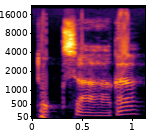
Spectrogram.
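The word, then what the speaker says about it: δόξα: 기억을 하실겁니다 그니까 발음상 헬라 발음 3 독사 뱀 독사 가 아니고 헬라어로 독사가 바로 영광 이라고 하는 탄허 에요 그런데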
